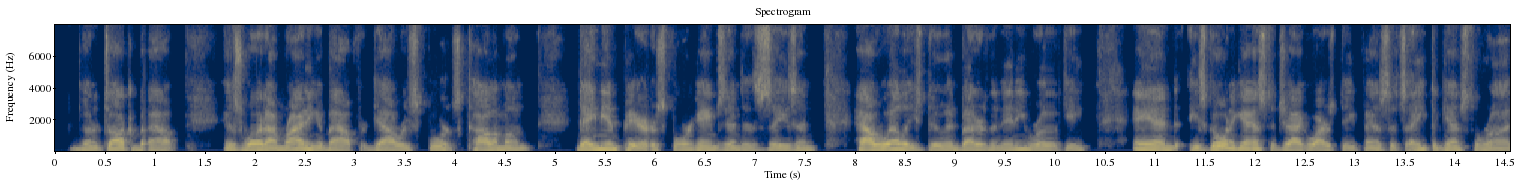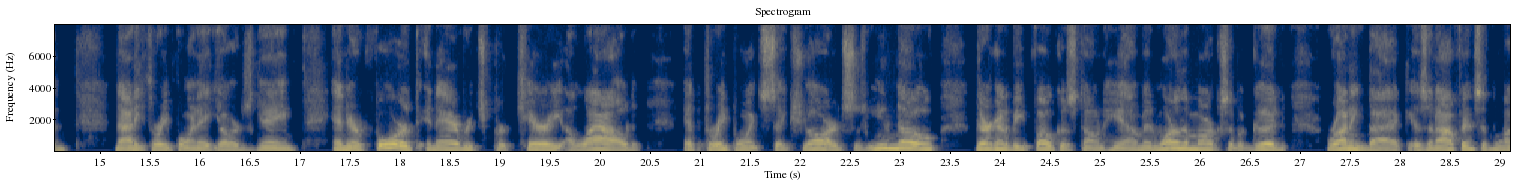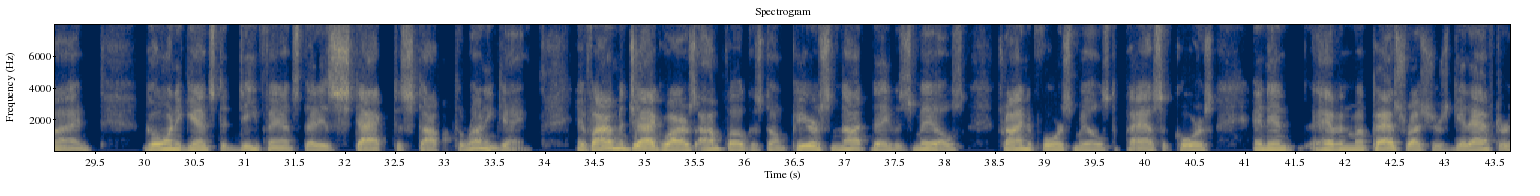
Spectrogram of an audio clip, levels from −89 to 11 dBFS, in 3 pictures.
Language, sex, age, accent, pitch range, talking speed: English, male, 60-79, American, 145-170 Hz, 160 wpm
